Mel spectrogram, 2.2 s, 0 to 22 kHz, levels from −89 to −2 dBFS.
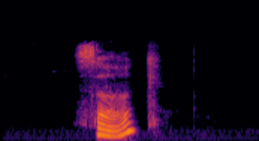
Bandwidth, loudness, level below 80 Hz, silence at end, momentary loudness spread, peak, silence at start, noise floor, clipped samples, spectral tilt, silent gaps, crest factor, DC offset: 7.8 kHz; -31 LUFS; -68 dBFS; 0.85 s; 15 LU; -14 dBFS; 0.65 s; -78 dBFS; under 0.1%; -5 dB/octave; none; 22 dB; under 0.1%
